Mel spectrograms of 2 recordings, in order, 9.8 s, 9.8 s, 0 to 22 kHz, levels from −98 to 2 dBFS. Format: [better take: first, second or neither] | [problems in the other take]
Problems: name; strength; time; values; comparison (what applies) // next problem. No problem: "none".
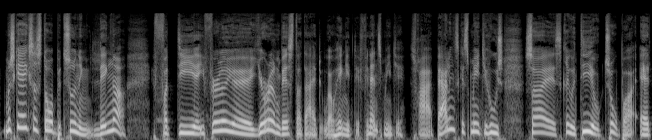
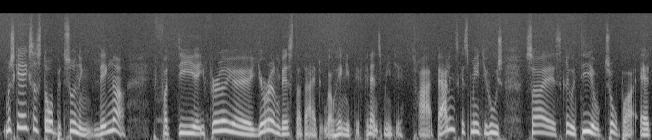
first | hiss; noticeable; throughout; 15 dB below the speech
